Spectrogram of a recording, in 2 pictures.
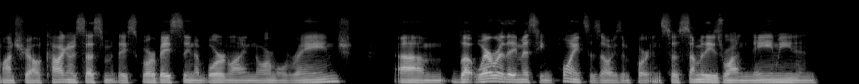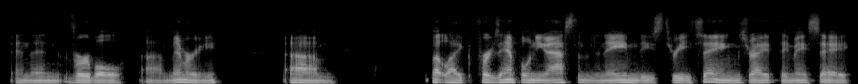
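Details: Adult male speaker; normal speech.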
